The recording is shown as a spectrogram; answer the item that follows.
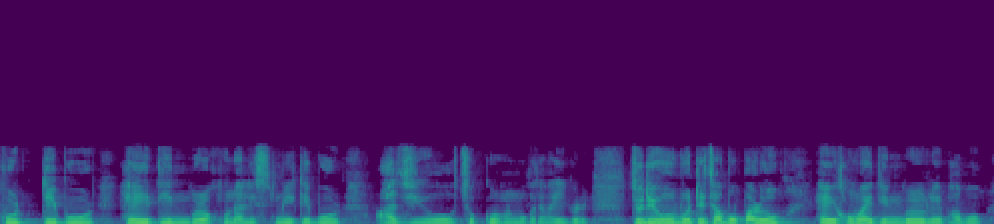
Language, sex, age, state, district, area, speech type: Assamese, male, 18-30, Assam, Barpeta, rural, spontaneous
